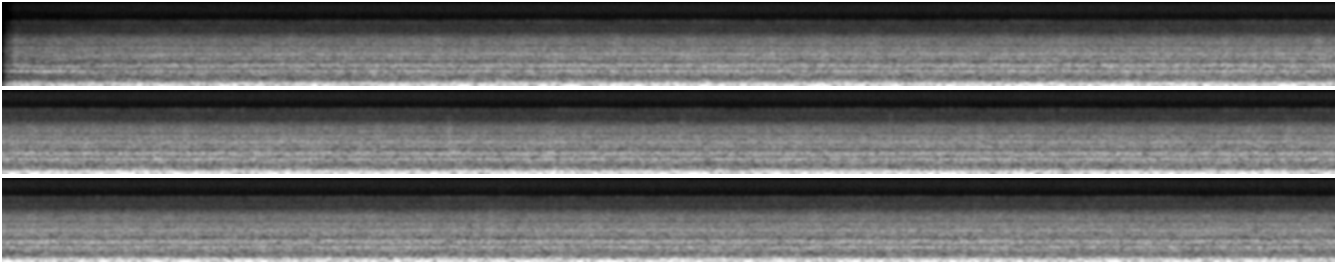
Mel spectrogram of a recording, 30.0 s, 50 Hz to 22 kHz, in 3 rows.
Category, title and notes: Sound effects > Objects / House appliances
Organ Blower in Closet
Recording of organ blower in organ practice room at the University of Michigan School of Music, Theatre & Dance. Recorded on ledge with closet door closed. Recorded September 2, 2025.
air, closet, organ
